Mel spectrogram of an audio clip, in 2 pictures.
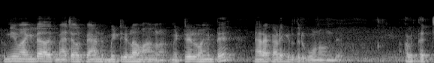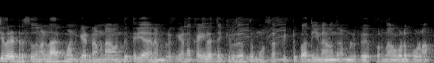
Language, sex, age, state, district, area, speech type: Tamil, male, 30-45, Tamil Nadu, Nagapattinam, rural, spontaneous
